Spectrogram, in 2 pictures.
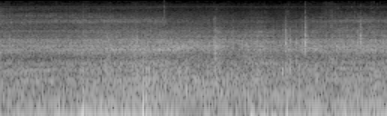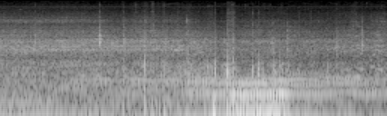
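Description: Toyota Land Cruiser driving on a rough dirt track: steady engine and road noise with scattered knocks and rattles from the bumps, swelling louder near the end.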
